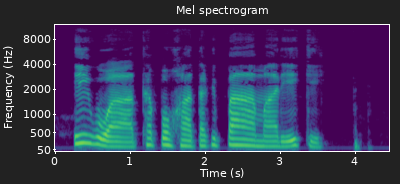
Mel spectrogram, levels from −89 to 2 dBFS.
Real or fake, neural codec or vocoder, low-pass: real; none; 10.8 kHz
